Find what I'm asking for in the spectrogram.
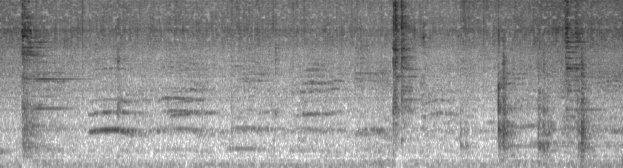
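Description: Coriander-cumin powder masala with garlic chutney roasting in oil for a Kathiyawadi panchratna dal, a soft steady sizzle with a few sharp spoon-on-pot clinks and scraping stirs, close by.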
